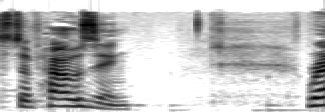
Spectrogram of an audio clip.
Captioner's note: speaking French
